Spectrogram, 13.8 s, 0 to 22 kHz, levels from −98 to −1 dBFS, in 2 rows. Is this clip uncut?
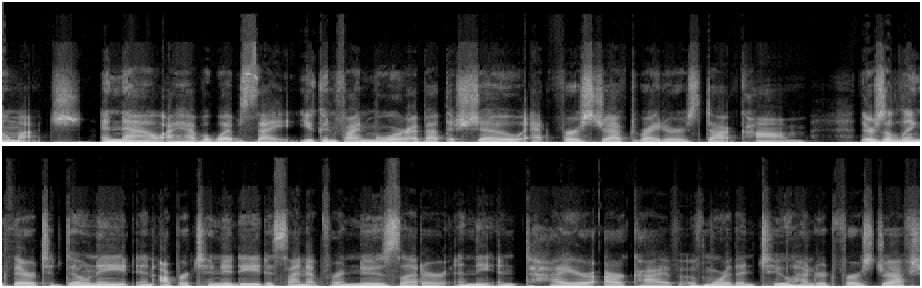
yes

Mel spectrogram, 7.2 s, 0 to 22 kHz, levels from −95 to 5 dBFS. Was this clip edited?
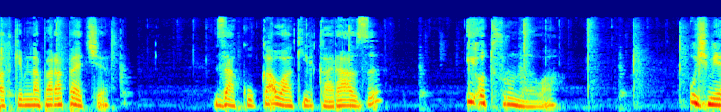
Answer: no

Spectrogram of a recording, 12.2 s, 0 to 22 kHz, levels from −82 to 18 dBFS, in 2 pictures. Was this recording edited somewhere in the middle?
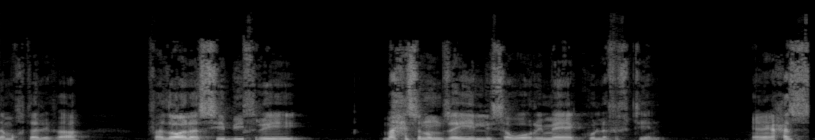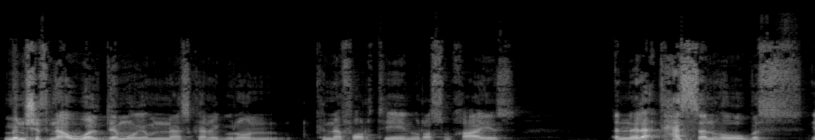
yes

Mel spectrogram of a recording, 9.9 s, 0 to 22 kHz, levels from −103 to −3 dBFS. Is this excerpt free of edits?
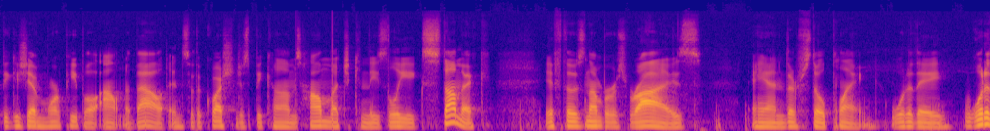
yes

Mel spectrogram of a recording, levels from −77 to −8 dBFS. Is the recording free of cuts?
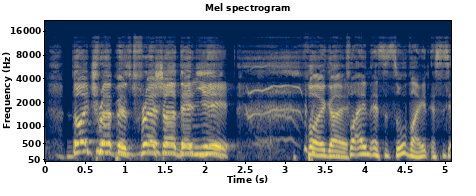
yes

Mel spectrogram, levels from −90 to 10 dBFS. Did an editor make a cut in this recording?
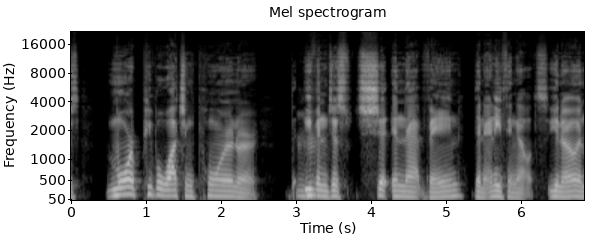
yes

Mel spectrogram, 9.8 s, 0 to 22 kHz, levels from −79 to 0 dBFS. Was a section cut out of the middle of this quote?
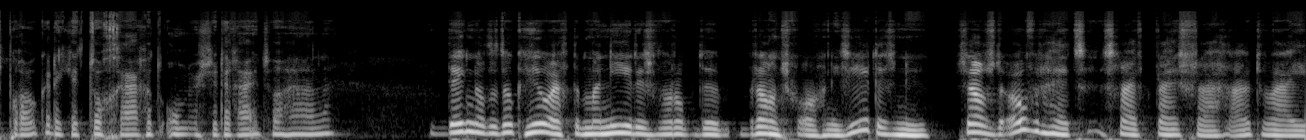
no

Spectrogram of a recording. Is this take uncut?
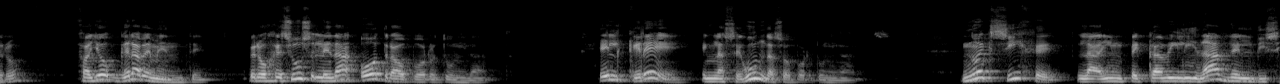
yes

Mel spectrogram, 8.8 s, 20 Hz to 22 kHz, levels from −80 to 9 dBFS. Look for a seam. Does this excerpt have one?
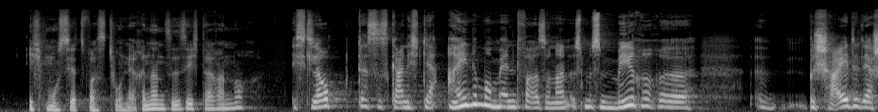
no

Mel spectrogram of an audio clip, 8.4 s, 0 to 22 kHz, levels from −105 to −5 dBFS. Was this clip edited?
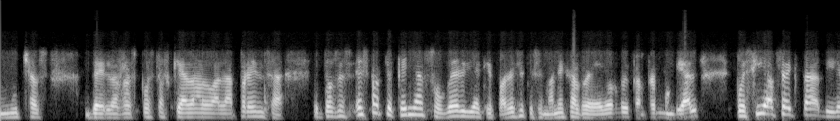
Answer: no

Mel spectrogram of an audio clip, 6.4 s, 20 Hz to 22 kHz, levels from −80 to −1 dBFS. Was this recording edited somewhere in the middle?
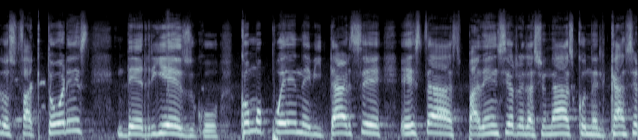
no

